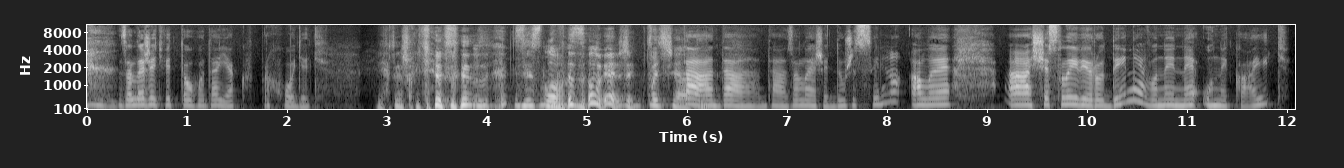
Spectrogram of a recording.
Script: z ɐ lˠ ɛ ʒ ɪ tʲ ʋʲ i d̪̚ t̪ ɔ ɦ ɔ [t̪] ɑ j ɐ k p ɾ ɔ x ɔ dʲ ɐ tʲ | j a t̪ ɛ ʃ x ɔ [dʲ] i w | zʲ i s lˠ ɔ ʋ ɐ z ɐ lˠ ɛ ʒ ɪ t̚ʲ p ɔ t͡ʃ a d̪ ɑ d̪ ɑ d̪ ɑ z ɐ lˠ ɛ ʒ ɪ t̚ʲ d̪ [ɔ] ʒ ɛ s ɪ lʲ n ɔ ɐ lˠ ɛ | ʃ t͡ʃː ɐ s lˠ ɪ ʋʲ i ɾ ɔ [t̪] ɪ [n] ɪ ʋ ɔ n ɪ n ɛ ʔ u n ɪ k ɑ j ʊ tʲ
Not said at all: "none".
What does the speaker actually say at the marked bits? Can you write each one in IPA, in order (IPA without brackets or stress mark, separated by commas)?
d̪, tʲ, u, d̪, n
